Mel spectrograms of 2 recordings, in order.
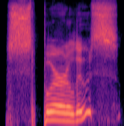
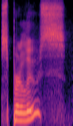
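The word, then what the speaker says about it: Spoorloos: look up the name again so I can pronounce it right oh is a Dutch film oh from 1988 called spur loose spur loose s-p-o-o-r-l-o-o-s okay that says the vanishing yes it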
